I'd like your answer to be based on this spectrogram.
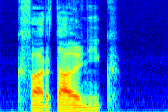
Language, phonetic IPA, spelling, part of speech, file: Polish, [kfarˈtalʲɲik], kwartalnik, noun, Pl-kwartalnik.ogg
